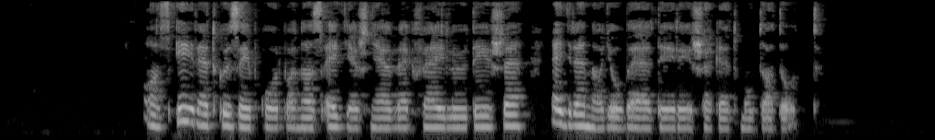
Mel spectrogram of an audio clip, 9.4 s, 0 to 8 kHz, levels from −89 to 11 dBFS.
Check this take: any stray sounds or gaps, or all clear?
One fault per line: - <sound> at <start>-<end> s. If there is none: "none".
none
